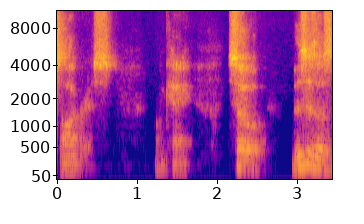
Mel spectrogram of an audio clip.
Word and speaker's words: Sagres: which is known also as, I think it's pronounced Sagres.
